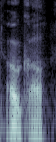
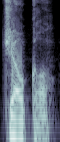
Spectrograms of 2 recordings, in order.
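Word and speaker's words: Hochul: York State Governor Kathy Hokll enormous political and financial leverage over any mayor. He mispronounced her name. It's it's Jokal.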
